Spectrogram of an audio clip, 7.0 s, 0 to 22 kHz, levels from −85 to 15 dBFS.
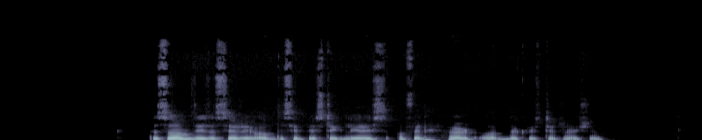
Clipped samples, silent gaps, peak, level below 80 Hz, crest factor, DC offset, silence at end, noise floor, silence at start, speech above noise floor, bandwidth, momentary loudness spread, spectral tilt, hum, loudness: under 0.1%; none; -6 dBFS; -66 dBFS; 20 dB; under 0.1%; 1 s; -87 dBFS; 1.55 s; 62 dB; 16 kHz; 12 LU; -7 dB/octave; none; -26 LUFS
